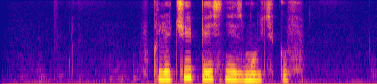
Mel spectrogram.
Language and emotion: Russian, neutral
